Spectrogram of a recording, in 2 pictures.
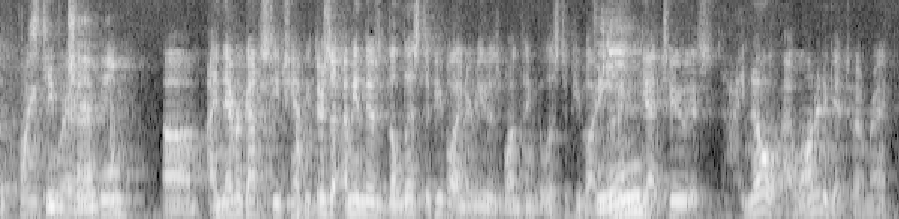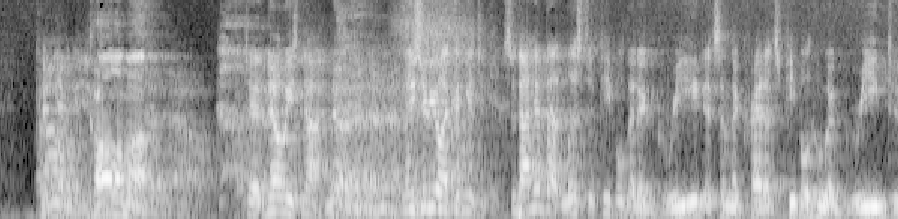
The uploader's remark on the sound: The Q&A panel after the world premiere. The premiere took place at Code & Supply’s Abstraction conference in Pittsburgh, PA.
